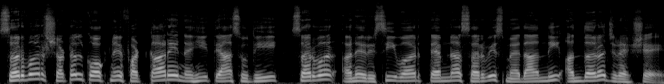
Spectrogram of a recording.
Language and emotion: Gujarati, neutral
